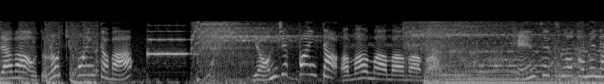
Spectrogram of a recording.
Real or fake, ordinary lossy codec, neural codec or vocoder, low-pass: fake; none; codec, 16 kHz, 8 kbps, FunCodec, trained on Chinese and English, 25 frames a second; none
